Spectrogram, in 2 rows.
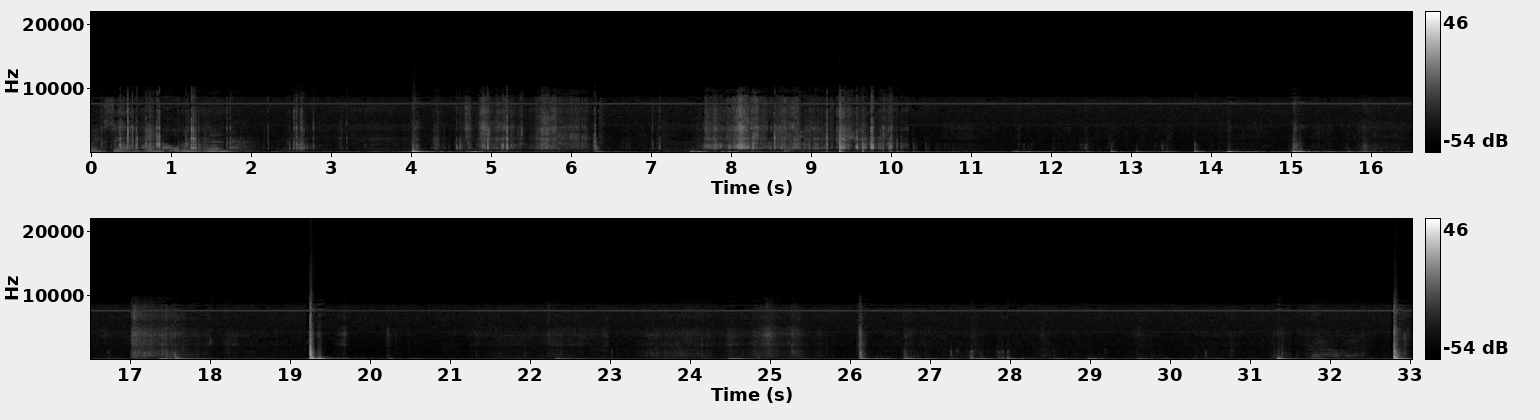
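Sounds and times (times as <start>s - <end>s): rustling: 0.0s - 33.0s
heavy thuds on wooden boards: 3.9s - 5.2s, 11.5s - 16.8s, 19.2s - 20.7s, 26.0s - 32.0s, 32.7s - 33.0s.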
